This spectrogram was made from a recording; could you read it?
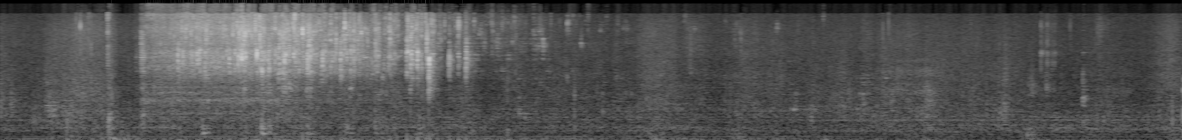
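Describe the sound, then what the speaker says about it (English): Tap water runs steadily into a kitchen sink as food is rinsed underneath, a broad splashing hiss that swells louder early on, then settles into a softer flow with occasional drips. "And I'm going to rinse them."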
